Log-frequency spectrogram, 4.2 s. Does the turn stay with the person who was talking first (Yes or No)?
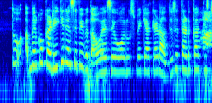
No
